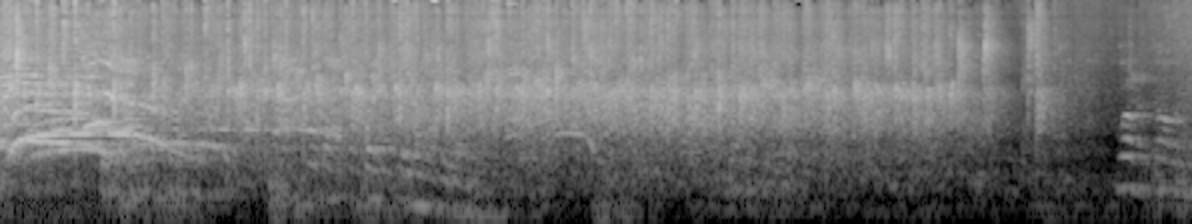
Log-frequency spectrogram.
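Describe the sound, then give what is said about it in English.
A large audience at a church conference gives a sustained, loud standing ovation to honor a speaker, dense clapping with a few voices calling out early on, before it tapers off and thins out near the end. “Will you just stand at your feet as we give him a round of applause?”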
